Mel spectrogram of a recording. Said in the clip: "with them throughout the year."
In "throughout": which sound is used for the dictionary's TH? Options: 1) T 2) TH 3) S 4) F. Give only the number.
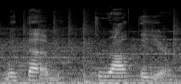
2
